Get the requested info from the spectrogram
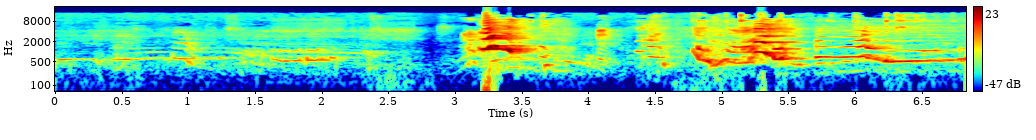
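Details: Pet Boston Terrier playing with a Pug indoors, making weird noises: quiet wavering whines, then a loud sharp yelp, followed by rising and falling squealing whines.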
